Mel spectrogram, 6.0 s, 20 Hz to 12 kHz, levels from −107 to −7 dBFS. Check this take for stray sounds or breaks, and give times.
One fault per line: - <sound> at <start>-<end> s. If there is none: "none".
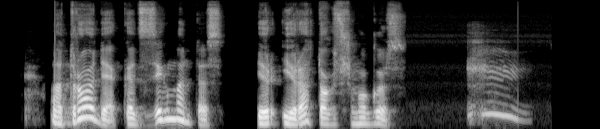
- throat clearing at 4.7-5.3 s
